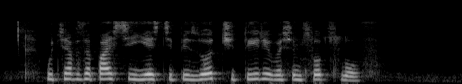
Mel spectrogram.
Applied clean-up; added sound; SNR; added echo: none; none; none; none.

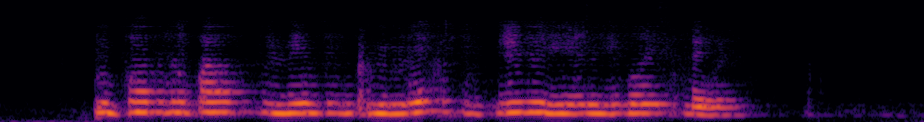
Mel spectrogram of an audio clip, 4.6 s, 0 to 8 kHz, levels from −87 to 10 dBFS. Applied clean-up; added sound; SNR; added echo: neural mask model DeepFilterNet 3.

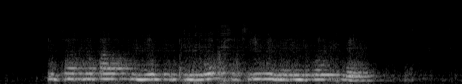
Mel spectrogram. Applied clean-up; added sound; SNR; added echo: neural separator model SepFormer DNS4.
